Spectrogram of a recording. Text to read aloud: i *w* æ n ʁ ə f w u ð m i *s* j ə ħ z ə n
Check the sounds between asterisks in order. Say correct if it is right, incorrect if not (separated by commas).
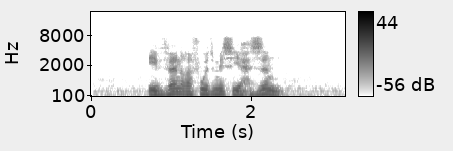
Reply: incorrect, correct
